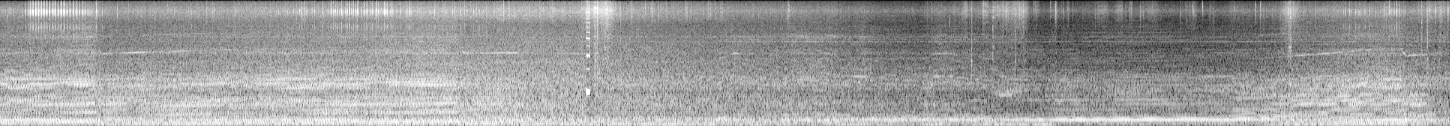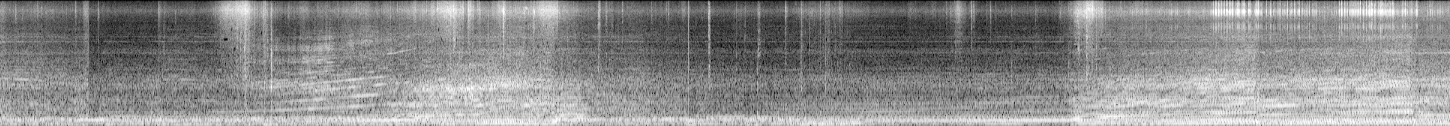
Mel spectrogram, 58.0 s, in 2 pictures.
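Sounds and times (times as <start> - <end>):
car engine revving through gears: 0.0 - 12.3, 18.6 - 29.0, 33.6 - 41.6, 46.6 - 58.0.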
